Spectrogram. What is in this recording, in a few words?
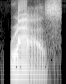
"razz", American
